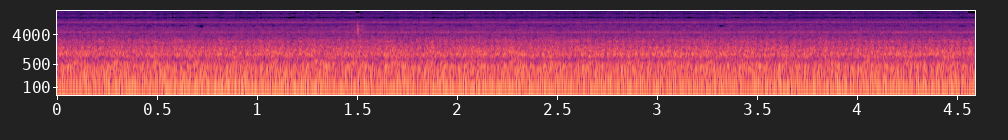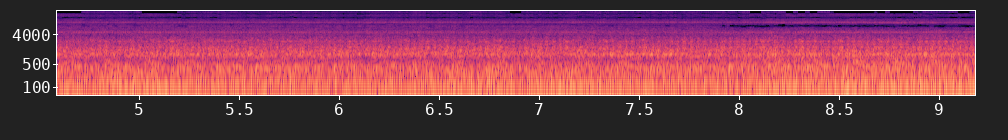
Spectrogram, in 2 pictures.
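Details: 1987 Ford LN9000 house-moving/wrecker truck, diesel, just revived after sitting in a field about 20 years: steady, even low diesel clatter holding its speed with no misses or knocks; healthy idle.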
